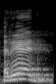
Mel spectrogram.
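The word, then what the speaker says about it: read: तो देखो यहाँ भी रेड सेकेंड फॉर्म, यहाँ भी रेड थर्ड फॉर्म, और यही फर्स्ट फॉर्म है, लेकिन इसका प्रोनाउंसिएशन सेकेंड और थर्ड में क्या हो जाता है, रेड।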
